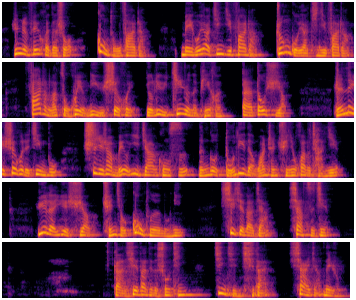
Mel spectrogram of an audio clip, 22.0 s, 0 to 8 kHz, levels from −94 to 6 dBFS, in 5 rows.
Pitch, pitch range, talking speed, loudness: 180 Hz, 150-215 Hz, 305 characters per minute, -19 LUFS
